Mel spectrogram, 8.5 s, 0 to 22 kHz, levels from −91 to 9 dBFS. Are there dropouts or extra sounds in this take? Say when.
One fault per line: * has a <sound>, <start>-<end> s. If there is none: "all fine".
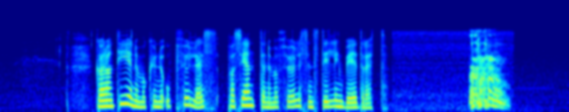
* has a throat clearing, 7.0-7.7 s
